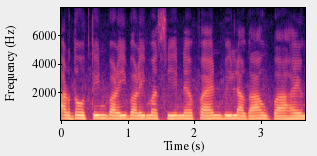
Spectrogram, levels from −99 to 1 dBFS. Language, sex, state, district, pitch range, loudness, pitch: Hindi, female, Punjab, Pathankot, 195-205 Hz, -12 LUFS, 200 Hz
